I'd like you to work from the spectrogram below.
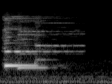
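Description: A phone ringtone chimes once in a short bright electronic melody of a few tones that rings out and then cuts off, leaving a faint low background hum.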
